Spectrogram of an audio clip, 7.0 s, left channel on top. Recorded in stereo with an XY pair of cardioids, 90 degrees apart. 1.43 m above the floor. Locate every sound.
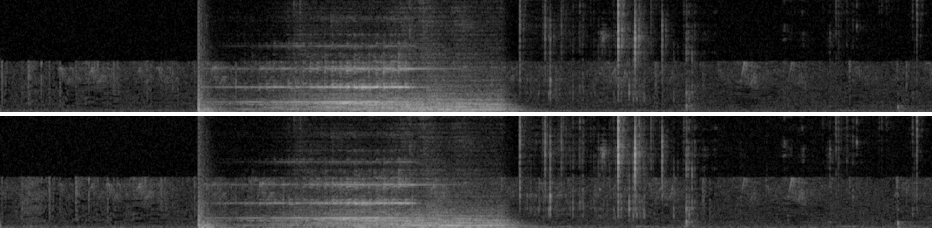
1.5 s a phone ringing: 60° left, 1.9 m
3.9 s crushing: 40° right, 0.6 m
